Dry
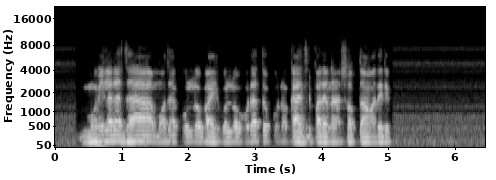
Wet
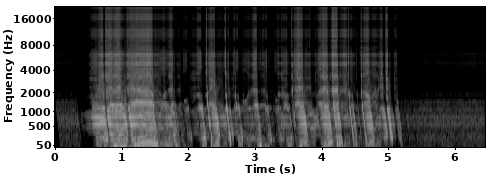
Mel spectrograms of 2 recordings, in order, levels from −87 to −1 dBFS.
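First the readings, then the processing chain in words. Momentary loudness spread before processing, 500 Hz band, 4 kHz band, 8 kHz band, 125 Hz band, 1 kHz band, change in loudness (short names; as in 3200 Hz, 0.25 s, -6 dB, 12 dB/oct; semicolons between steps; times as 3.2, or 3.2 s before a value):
9 LU, -20.0 dB, -12.5 dB, n/a, -23.5 dB, -15.0 dB, -17.5 dB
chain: sample sorter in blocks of 8 samples; gate -43 dBFS, range -17 dB; low shelf 65 Hz +5.5 dB; level quantiser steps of 23 dB; auto swell 0.733 s; compressor 10:1, threshold -37 dBFS, peak gain reduction 16.5 dB; ring modulator 670 Hz; dispersion lows, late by 79 ms, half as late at 780 Hz; soft clip -39 dBFS, distortion -15 dB; echo 0.121 s -17 dB; gain +9.5 dB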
